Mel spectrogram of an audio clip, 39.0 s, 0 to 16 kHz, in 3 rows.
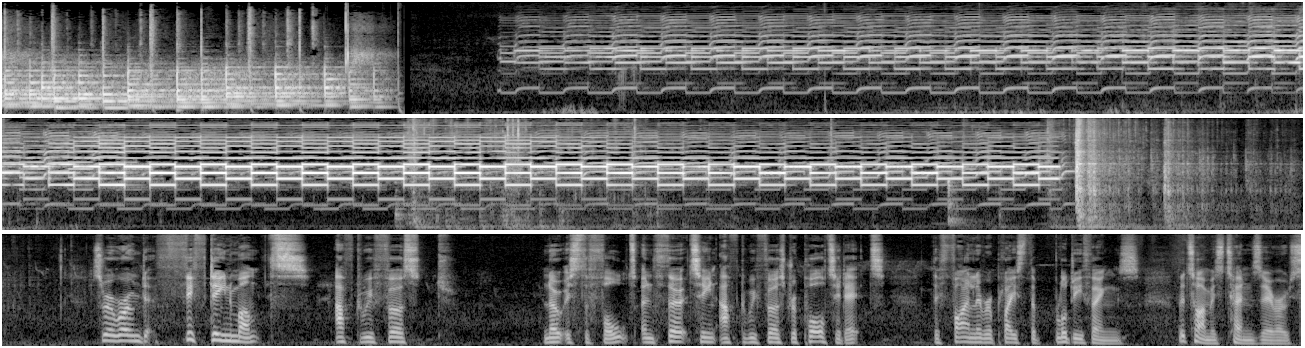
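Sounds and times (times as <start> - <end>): level crossing alarm warbling: 5.1 - 25.0.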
